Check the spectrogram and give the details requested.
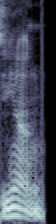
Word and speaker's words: Jung: It's pronounced Young.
